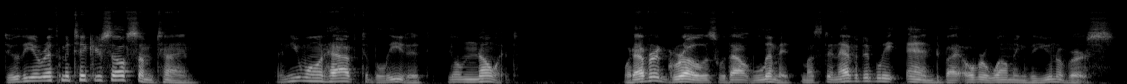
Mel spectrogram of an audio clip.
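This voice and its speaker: Wise mentor for an audiobook, played by a male reader: patient, didactic, lowish, deliberate. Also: lively intonation, darkish tone. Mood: patient, instructive. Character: wise, patient teacher leading a pupil by questions.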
